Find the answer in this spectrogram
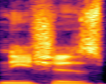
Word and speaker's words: niche: riches are in the I know it's pronounced niches but that doesn't rhyme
